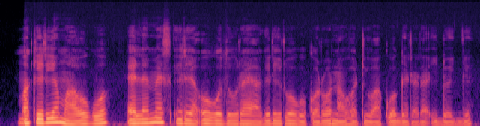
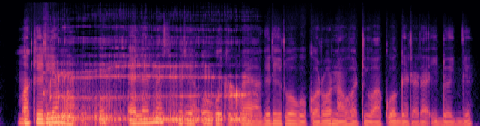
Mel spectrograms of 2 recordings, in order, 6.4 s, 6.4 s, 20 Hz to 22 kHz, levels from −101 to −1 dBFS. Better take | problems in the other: first | noise reduction (neural mask model RNNoise)

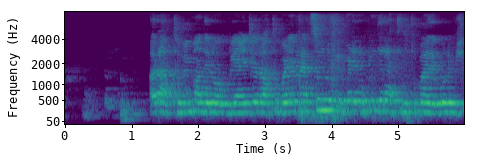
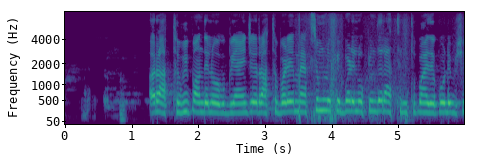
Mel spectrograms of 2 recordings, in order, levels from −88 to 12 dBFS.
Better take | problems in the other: second | room echo; dies away in 0.9 s

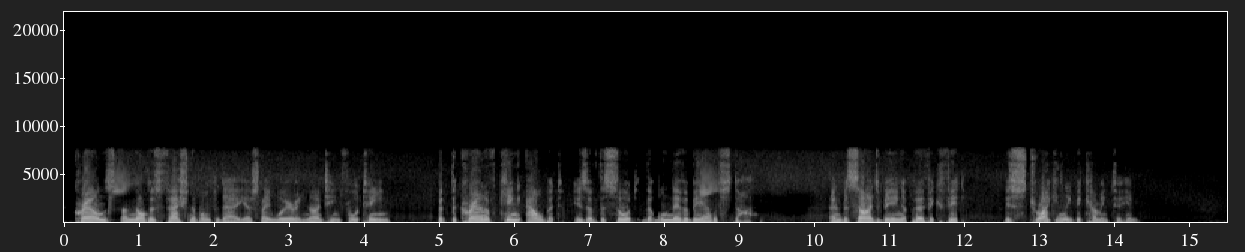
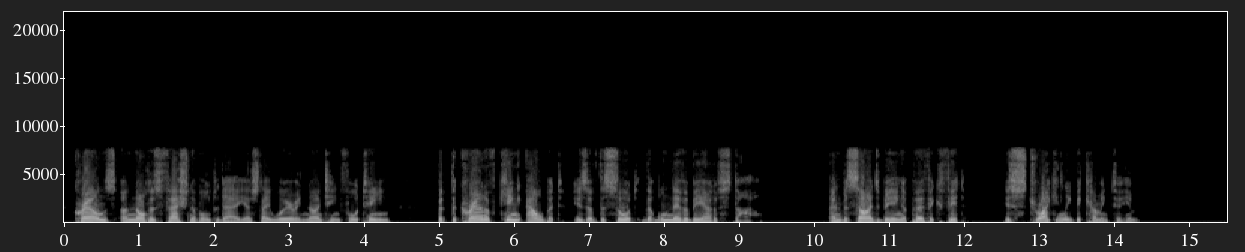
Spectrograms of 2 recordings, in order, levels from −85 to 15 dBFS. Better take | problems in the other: second | noise reduction (neural mask model Resemble Enhance denoiser)

